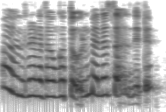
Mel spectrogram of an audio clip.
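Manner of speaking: sobbing between broken phrases; crying. Acted. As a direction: break down in tears, voice climbing as you apologise. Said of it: "இப்ப நான் அழணும்". (தேம்பி அழுதபடி)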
